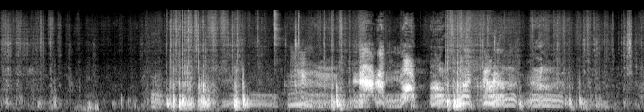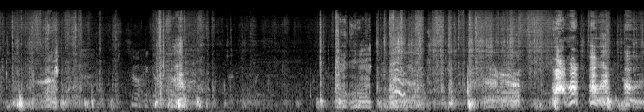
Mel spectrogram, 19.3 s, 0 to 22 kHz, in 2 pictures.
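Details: Border Collie puppies from a home-raised litter, 7½ weeks old, giving scrappy growls and short yips in irregular bursts, louder around the middle and near the end, with quiet gaps between.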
